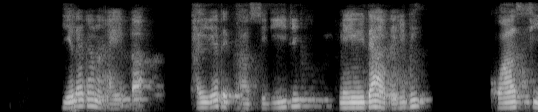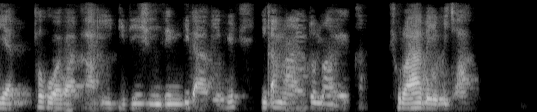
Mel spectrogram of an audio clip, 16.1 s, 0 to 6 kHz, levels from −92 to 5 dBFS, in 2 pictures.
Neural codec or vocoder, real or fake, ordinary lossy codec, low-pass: codec, 44.1 kHz, 2.6 kbps, DAC; fake; AAC, 32 kbps; 5.4 kHz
